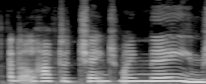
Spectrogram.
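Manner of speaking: high, mildly tearful plea; lightly voiced sob through the words; mock sobbing. A narrator's reading. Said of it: "she sobbed".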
